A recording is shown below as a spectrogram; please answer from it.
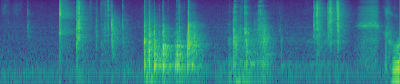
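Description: Small side cutters snipping through red insulated hookup-wire leads, then the clicks and clatter of hand tools being handled as automatic wire strippers are picked up: a string of short, sharp clicks and snips with brief pauses.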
